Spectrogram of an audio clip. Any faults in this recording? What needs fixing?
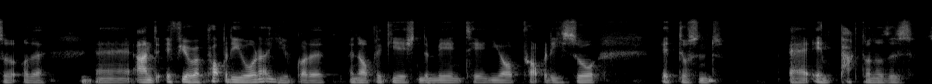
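Nothing stood out on listening, so there is nothing here that needs fixing.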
